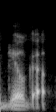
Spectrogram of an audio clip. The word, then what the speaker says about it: Gilgo: the Gilgo Beach and I only know how it's pronounced from the word dildo to Gilgo Thanksgiving I didn't know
